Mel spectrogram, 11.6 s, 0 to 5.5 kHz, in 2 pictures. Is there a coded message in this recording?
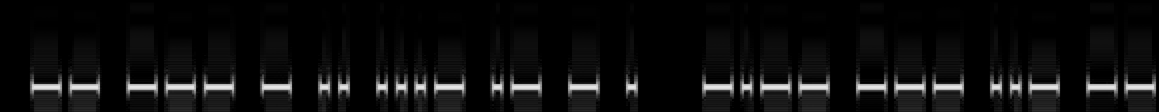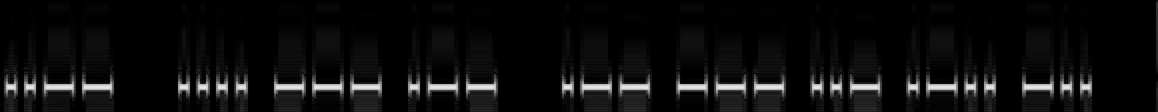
Yes: Morse code from 0.2 to 11.2 s, heard as a keyed tone, about 25 wpm, 600 Hz. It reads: MOTIVATE YOU, HOW WOULD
